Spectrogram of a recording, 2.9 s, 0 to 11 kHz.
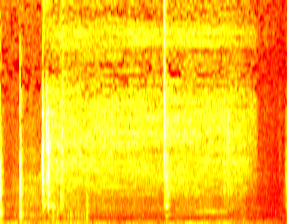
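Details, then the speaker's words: Audi A6 C7 MMI display fold motor after lubricating fold mechanism with silicone grease and metal guide rail with PTFE grease (was crunching on closing): soft even hum, light clicks, no crunch; normal quiet operation. "все очень тихом"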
